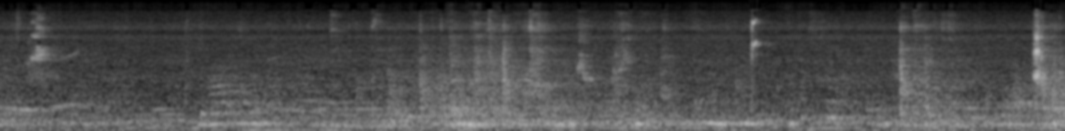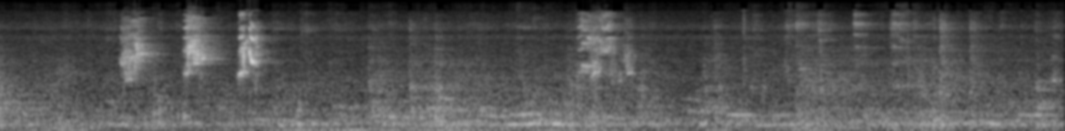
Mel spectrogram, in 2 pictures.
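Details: Lutino lovebird chirping in the morning: scattered short, sharp high chirps, with a cluster of louder harsh notes near the middle and a steady low background hum.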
